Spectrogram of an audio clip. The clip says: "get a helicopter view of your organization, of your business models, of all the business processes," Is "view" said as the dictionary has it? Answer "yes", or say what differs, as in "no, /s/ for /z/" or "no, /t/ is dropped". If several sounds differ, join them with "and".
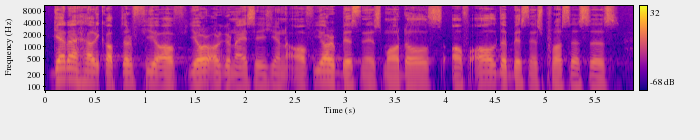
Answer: no, /f/ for /v/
